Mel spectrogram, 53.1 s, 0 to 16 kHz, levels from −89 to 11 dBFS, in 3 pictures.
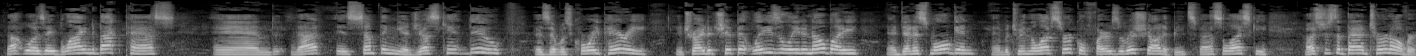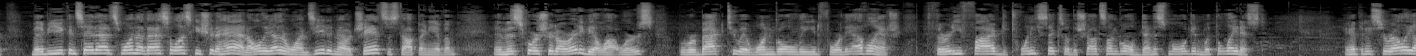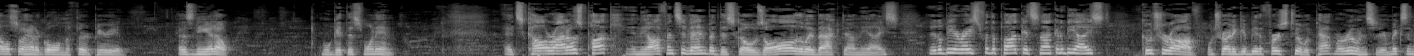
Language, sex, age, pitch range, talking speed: English, male, 30-49, 150-200 Hz, 190 wpm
